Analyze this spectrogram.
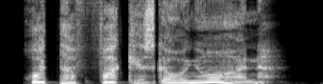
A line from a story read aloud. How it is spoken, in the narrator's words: Adam whispered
